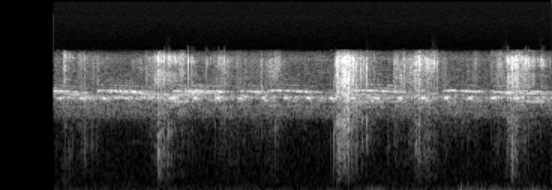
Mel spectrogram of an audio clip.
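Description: Cicadas sing a steady, shrill, high-pitched drone that never lets up.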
